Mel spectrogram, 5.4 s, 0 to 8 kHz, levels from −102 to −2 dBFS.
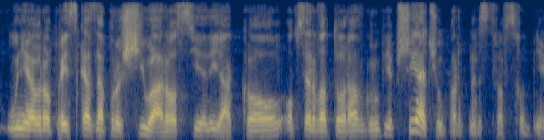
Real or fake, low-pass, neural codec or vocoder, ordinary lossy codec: fake; 7.2 kHz; codec, 24 kHz, 6 kbps, HILCodec; none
